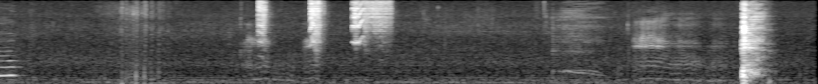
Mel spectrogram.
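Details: Pet cat named Soda meowing each time the owner coughs; several coughs followed by a short, rising meow near the end, with quiet room noise.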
